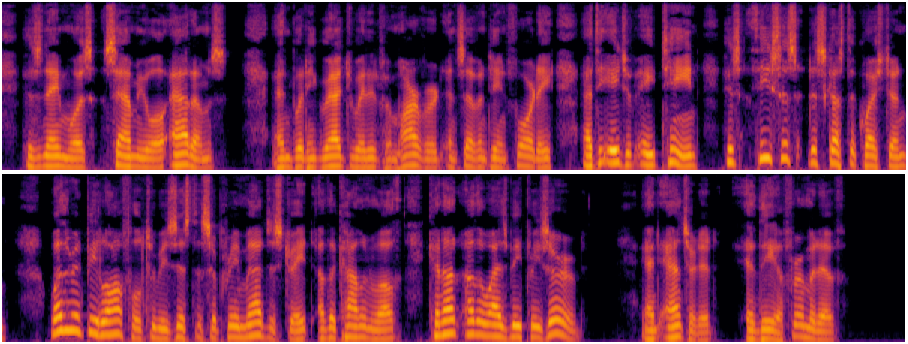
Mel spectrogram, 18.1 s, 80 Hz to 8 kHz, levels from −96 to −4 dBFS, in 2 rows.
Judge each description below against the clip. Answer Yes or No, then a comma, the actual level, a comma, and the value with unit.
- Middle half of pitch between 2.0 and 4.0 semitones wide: No, average, 4.5 semitones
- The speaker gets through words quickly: No, average, 150 wpm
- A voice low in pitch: Yes, low, 130 Hz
